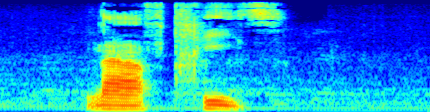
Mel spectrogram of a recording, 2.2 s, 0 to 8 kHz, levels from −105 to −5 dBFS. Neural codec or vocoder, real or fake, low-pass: none; real; 7.2 kHz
